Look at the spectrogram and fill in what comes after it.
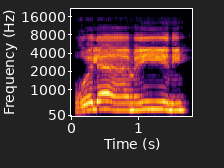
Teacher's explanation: തൊണ്ടയുടെ മുകൾ ഭാഗത്തു നിന്നും വരുന്ന അക്ഷരം ഗൈൻ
